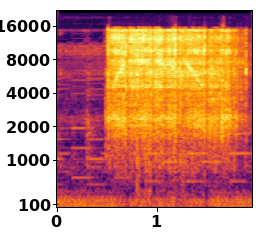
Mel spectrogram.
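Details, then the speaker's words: HO-scale model steam locomotive: fast harsh ratcheting gear chatter once the motor runs; owner fears a cracked gear, not confirmed. "doesn't sound good. Almost sounds like a cracked gear. Yeah. I'm hoping it's not a cracked gear, because I can't replace those right now."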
